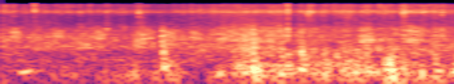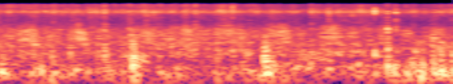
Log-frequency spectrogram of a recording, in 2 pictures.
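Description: A catch of small fish being emptied from a net into a boat's fish hold: the heap of fish flapping, with many irregular slaps and knocks and the wet net rustling.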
